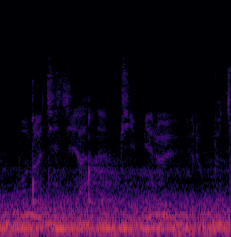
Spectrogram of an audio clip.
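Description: Faint, distant speech over a steady low electrical hum.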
